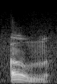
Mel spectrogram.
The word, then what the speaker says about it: Om: rather than its meaning chief of these is the syllable om or Al called the prava or the sound of God because it involves the whole range of the voice from the back of the throat to the lips take the tone from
